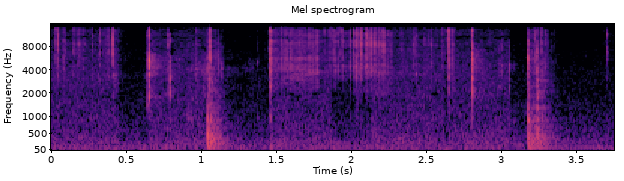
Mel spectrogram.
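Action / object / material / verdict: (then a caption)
scrape / bar soap cut with a blade / soap / none. A utility knife blade slices pieces off a white soap bar with blue glitter remnants, making a series of short, crisp, bright cuts and scraping crackles. The sharp clicks die away almost instantly, with a quiet, faint hiss between them.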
